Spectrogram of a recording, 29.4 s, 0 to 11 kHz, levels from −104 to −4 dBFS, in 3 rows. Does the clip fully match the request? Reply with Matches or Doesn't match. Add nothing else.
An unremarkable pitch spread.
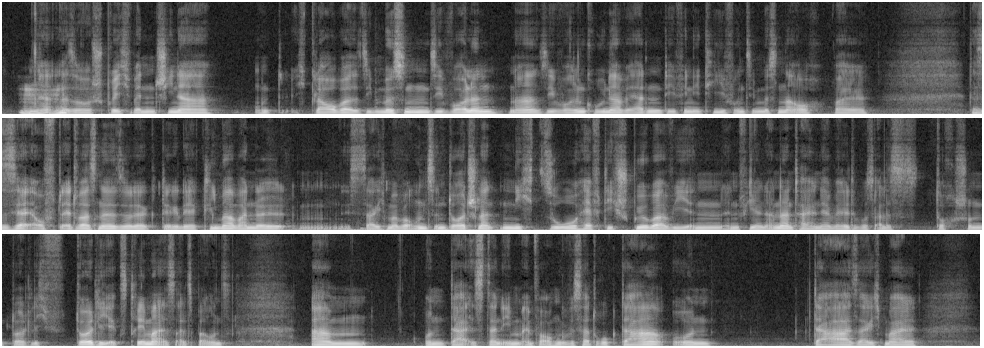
Doesn't match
